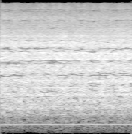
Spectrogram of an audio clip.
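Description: A hair dryer blows steadily up close, a loud, even whooshing hum drying paint on a gingerbread door-hanger wreath, with no talking.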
